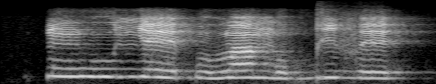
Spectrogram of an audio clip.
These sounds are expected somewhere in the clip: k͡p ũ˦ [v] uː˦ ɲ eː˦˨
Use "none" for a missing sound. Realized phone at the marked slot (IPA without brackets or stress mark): β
